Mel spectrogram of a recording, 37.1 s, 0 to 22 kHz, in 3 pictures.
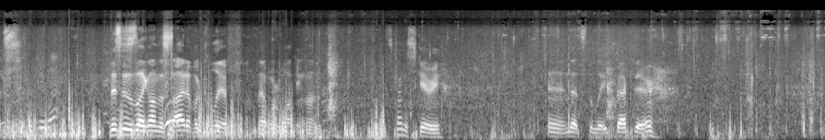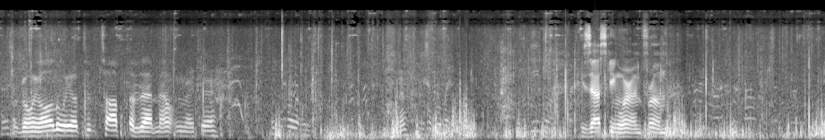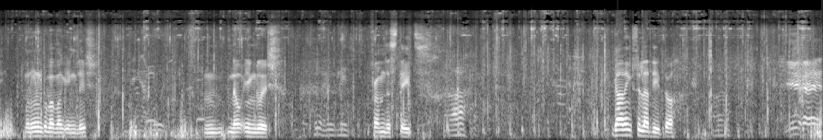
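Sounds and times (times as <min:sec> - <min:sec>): horse hooves clip-clopping on dirt: 0:00.0 - 0:37.0.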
